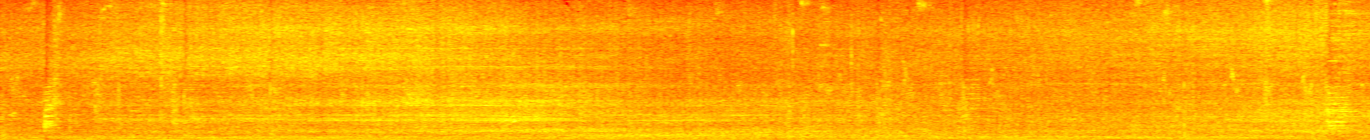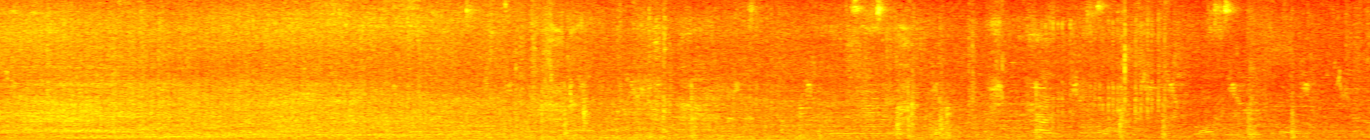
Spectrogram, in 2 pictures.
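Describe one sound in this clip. A crowd of people murmurs in the distance outdoors.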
